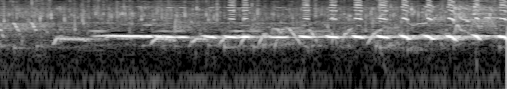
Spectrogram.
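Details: White-rumped shama song used as a tutor recording: a long run of rapid, rolling trills held near one pitch, pulsing about five times a second and getting louder after the start.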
